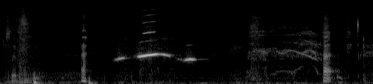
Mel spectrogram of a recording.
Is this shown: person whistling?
yes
